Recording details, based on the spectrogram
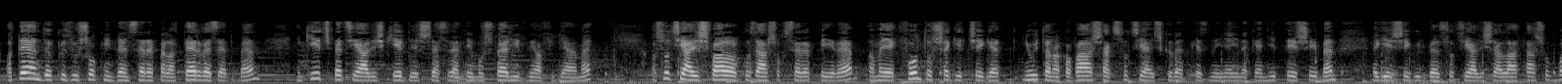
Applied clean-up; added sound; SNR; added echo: none; Musical instrument; 15 dB; none.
